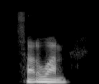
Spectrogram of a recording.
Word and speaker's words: Salwan: Salvan heter han va? Salvan, det är, ursäkta uttalet, eh, Salwan.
